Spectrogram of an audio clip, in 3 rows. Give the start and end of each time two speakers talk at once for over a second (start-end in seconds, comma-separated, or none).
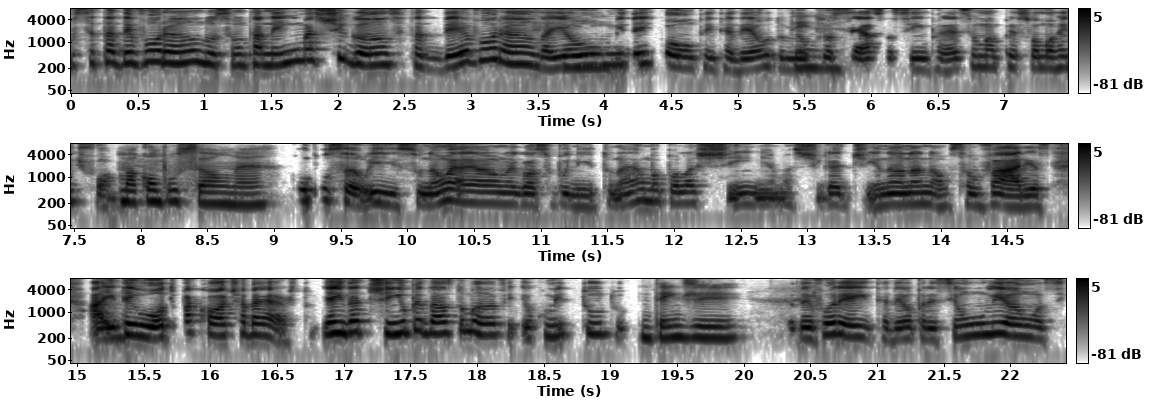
none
